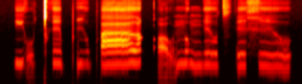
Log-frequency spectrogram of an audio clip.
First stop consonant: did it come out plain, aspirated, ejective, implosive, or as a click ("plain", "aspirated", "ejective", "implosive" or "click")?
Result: click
